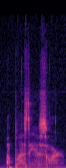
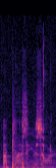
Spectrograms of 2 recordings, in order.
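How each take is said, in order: Both takes have the same delivery.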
